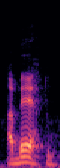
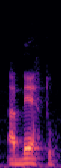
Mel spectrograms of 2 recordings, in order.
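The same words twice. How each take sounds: The two takes are said the same way.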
